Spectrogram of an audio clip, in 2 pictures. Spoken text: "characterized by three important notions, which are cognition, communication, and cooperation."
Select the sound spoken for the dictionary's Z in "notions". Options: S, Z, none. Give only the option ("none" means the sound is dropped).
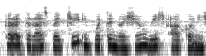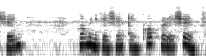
none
